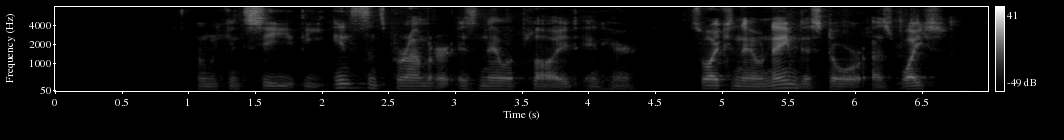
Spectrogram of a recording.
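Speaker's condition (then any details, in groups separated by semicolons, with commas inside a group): No condition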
